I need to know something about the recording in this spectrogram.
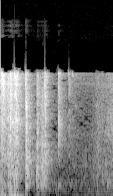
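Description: Sharp clicks and rattling scrapes of a steel tape measure being retracted and set down on a concrete ledge, loudest at the very start and dying away after about a second.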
